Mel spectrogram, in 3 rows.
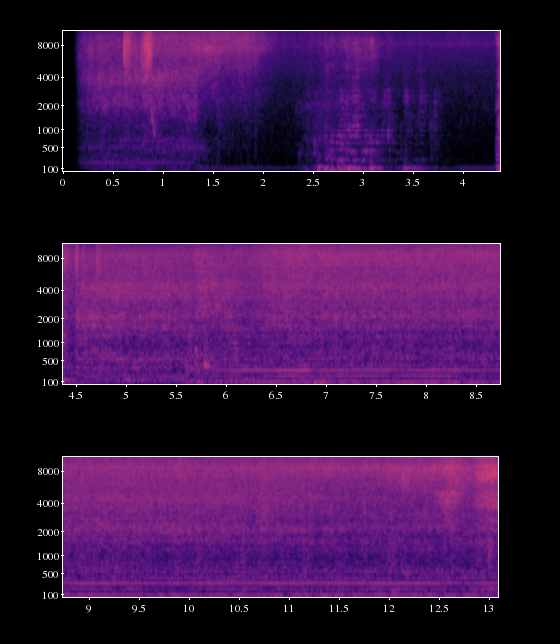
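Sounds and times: washing machine drain pump humming: 4.3s - 13.0s.

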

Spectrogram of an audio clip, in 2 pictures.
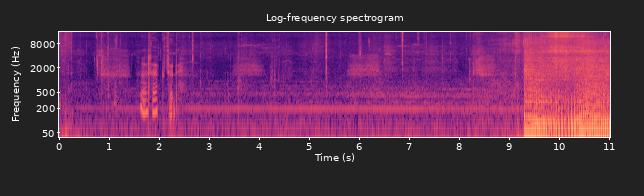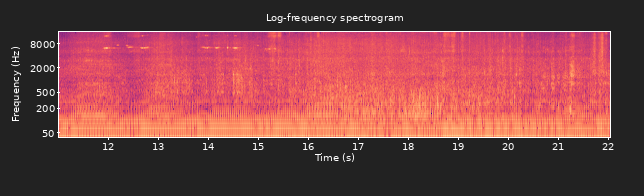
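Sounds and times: wind and tyre noise: 8.8s - 22.0s
motorcycle engine running: 9.2s - 22.0s.

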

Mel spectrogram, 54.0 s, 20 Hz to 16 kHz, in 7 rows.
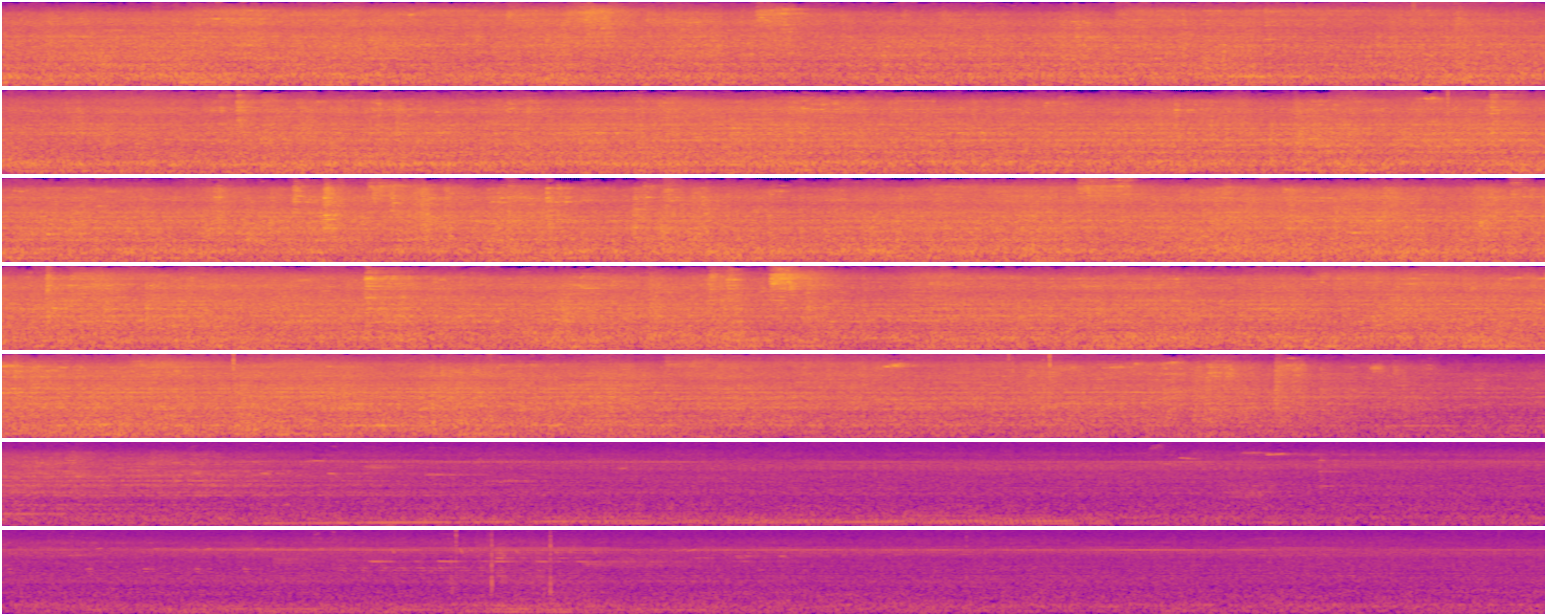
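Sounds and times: wheels clicking over rail joints: 0.0s - 38.1s
steel wheels rumbling on rail: 0.0s - 50.1s.

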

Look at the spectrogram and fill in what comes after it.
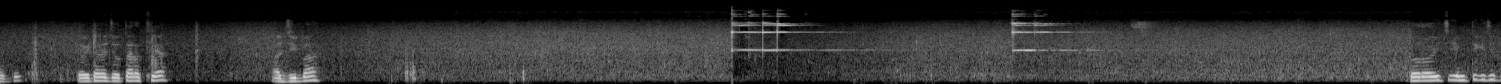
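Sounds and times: flowing water: 0.0s - 15.0s
small metal bell ringing: 7.3s - 9.0s, 10.1s - 11.3s.

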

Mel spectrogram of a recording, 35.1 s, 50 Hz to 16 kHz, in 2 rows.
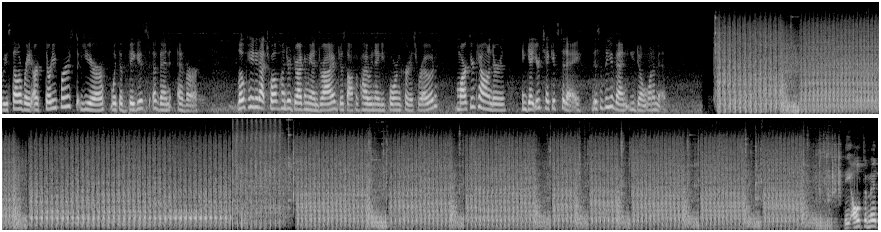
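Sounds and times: machine gun firing bursts: 14.2s - 34.2s.

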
